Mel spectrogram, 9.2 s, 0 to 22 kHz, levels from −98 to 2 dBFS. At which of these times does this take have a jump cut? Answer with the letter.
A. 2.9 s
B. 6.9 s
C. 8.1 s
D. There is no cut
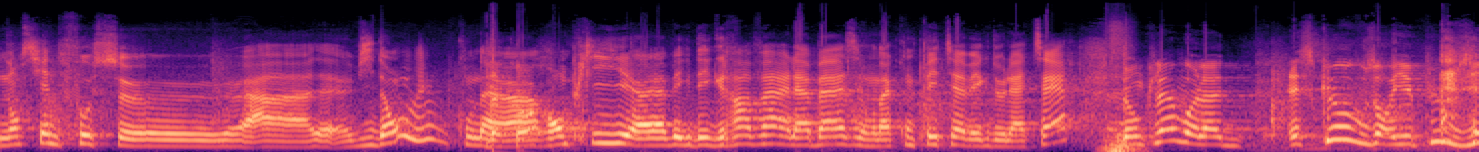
B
